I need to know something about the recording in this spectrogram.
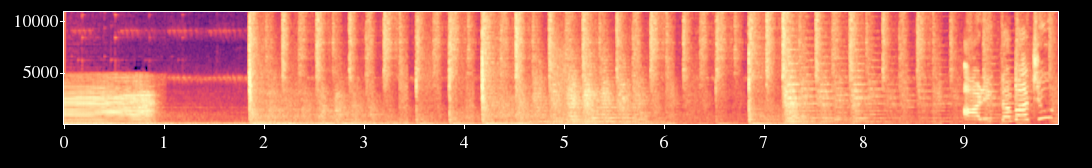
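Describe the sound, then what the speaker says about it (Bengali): A calf moos in long, drawn-out calls, loud and close, with more cattle lowing through a busy farmyard scene while people talk around the animals. "আরেকটা বাছুর, এটা আবার কে?"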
